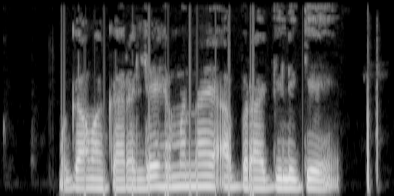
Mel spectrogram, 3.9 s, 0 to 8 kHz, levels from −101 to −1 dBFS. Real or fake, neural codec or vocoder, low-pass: real; none; 7.2 kHz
